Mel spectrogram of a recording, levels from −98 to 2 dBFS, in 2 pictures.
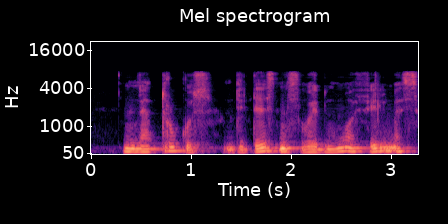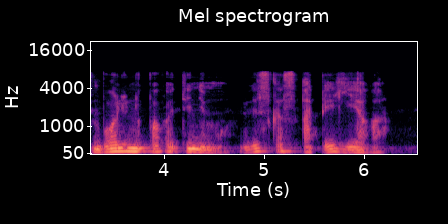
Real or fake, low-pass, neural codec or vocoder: fake; 7.2 kHz; codec, 16 kHz, 16 kbps, FunCodec, trained on LibriTTS, 50 frames a second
